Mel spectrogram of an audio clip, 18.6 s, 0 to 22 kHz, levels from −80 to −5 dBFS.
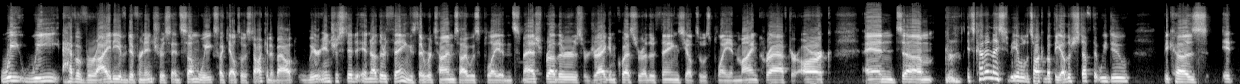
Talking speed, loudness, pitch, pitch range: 195 wpm, -13 LUFS, 120 Hz, 110-150 Hz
